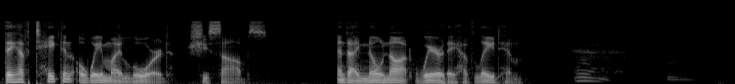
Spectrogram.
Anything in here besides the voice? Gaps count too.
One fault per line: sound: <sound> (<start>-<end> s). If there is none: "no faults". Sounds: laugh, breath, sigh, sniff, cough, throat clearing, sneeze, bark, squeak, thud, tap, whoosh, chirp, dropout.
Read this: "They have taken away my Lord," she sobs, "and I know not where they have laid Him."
sound: sigh (5.7-7.0 s)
